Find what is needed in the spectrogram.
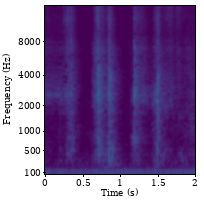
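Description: Faint handling noises: a few soft taps and rustles spread through the pause, as gloved hands work at the edge of the MDF board.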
